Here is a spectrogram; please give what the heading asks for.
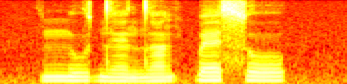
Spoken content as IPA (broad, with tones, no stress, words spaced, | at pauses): nu˧dɛ̃˧ dã˧k͡pɛ˦so˦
